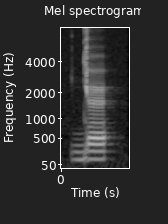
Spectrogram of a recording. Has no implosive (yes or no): yes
